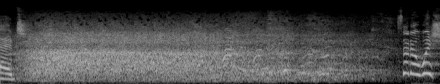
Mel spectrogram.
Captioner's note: audience laughing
